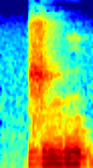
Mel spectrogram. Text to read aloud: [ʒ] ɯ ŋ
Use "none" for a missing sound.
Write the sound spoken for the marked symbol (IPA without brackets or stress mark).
ʒ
